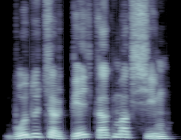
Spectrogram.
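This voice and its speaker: A man's voice: very animated, measured pace, breathy edge, dry recording, studio quality, exaggerated voice. A man voicing a jumpy, indignant young girl in a storybook. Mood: stubborn. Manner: shrill, indignant.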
